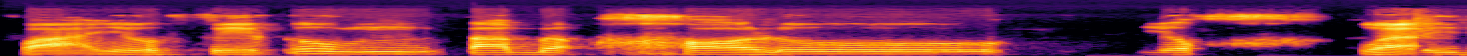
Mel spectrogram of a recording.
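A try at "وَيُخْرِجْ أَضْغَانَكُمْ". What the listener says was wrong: Wa, wa, Wanya ketinggalan.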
